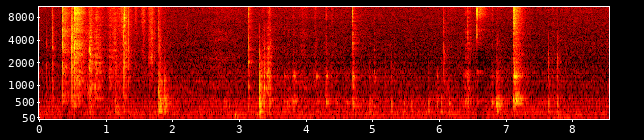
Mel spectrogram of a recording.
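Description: Light clicks, taps and scrapes of a compact disc being handled: slid out of its cardboard case and pressed onto the spindle of a wall-mounted CD player. The clicks come singly and irregularly, about a dozen in all.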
